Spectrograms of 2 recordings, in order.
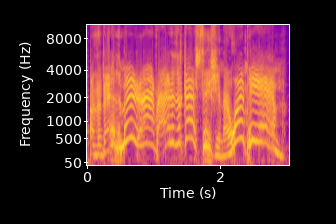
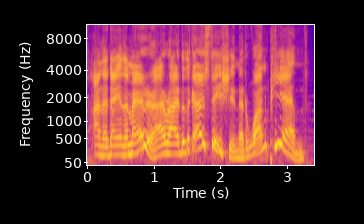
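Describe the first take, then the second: First: It is said in a put-on Toad voice. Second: It is said in his normal voice.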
